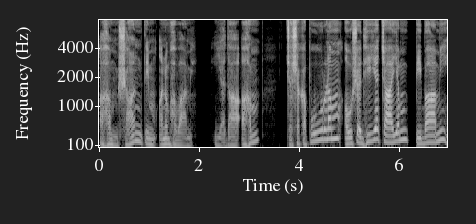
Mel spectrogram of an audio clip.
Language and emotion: Sanskrit, happy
